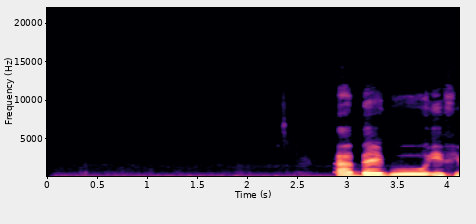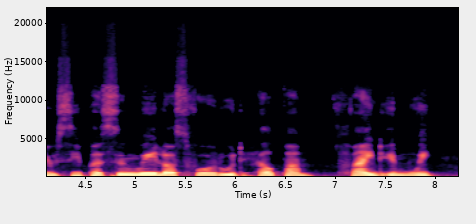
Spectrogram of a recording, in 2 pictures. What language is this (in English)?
Nigerian Pidgin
